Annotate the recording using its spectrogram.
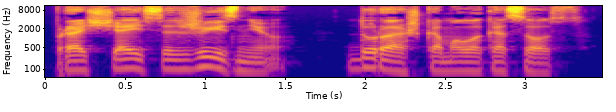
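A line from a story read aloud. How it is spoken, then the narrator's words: Growling. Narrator (Russian): зарычал маг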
